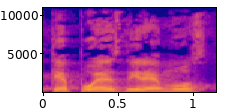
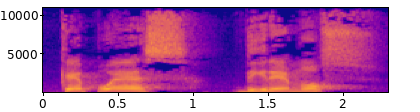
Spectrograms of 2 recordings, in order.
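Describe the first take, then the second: First: Said in the usual way. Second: Slow, rising question on QUÉ; "¿Qué pues diremos?" drawn out slowly with QUÉ lifted and a rising end; posed question. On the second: Shown as a demonstration. Preacher throws the question to the congregation, slow and rising. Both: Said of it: "así como que les va a lanzar una pregunta".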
